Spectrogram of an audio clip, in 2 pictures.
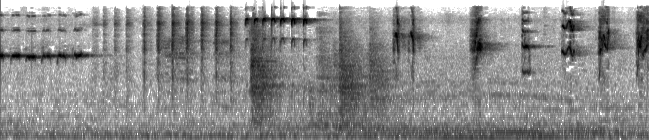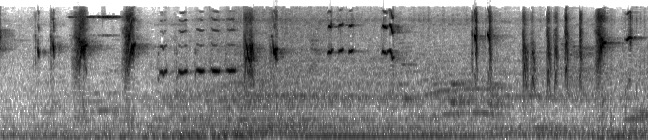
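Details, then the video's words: Konin bird singing actively in a dense rolling song, used as a lure to get sunbirds to respond. High, sharp chirps and whistled notes come in quick bursts, with a brief buzzy trill near the start and a sustained thin whistle. "konin gacor ngerol suara rapat untuk pancingan kolibri bahan cepat respon"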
